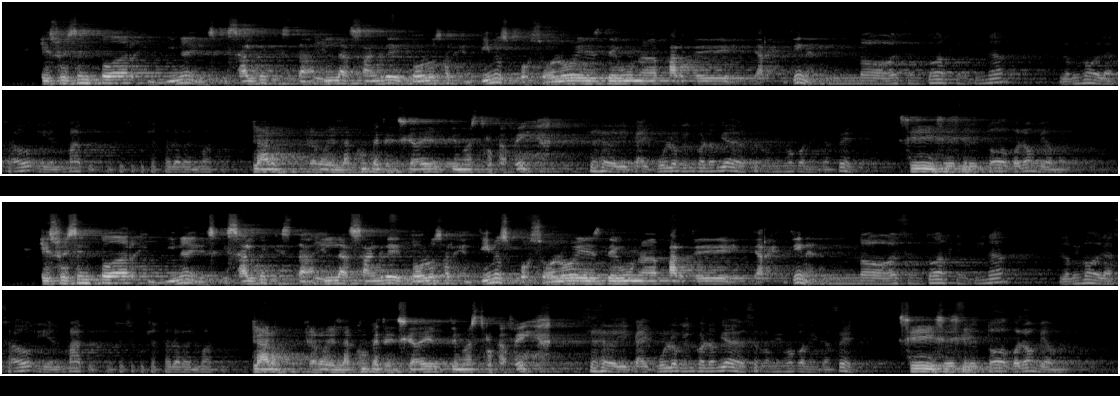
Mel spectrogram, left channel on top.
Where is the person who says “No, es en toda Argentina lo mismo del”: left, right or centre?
Right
